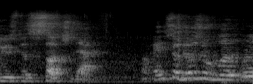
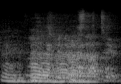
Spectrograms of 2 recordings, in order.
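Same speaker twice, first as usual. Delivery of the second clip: chuckling through a teasing line; laughing tease; 2 semitones lower, 7 dB louder than usual. Real, not acted. Teacher joking with class about guesses, laughing. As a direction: laugh while you rib the students.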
